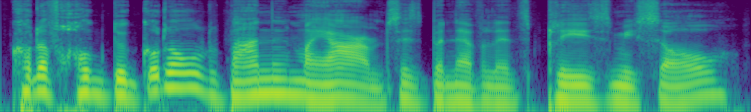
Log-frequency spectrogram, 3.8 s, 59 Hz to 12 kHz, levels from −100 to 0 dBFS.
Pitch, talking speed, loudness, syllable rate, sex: 120 Hz, 255 wpm, -19 LUFS, 6.2 syllables/s, male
